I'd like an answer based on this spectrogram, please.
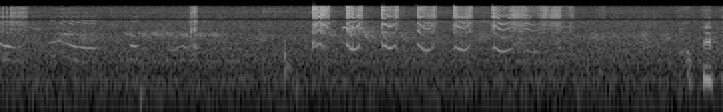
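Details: Puppies on their first time outside: a quick run of short, high, arched whimpers and squeaks packed into the middle of the clip, with an earlier single whine and faint background hiss.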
